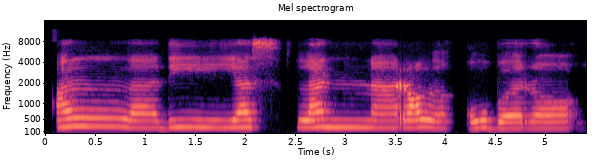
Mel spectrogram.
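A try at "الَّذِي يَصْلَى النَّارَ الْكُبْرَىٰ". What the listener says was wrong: Nanya panjang nak. Narol.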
